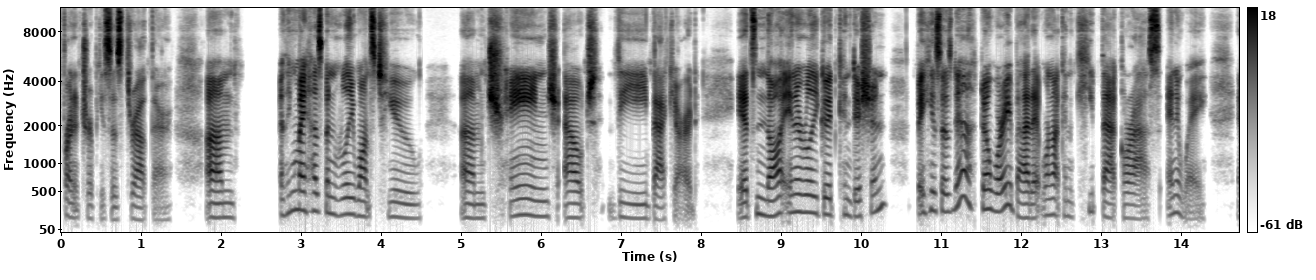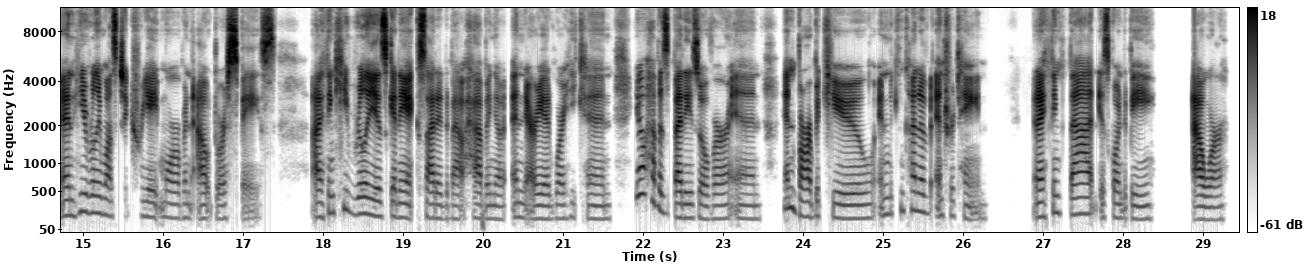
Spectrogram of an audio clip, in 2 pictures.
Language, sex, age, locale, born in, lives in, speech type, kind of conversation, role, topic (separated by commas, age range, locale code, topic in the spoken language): English, female, 50-54, en-US, United States, United States, conversation, advice, user, How should I approach buying my first home?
